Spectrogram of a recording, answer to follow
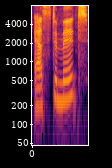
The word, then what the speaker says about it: estimate: of the verb to estimate notice that the pronunciation is estimated if you're talking about the noun an estimate maybe someone tells you oh you know for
